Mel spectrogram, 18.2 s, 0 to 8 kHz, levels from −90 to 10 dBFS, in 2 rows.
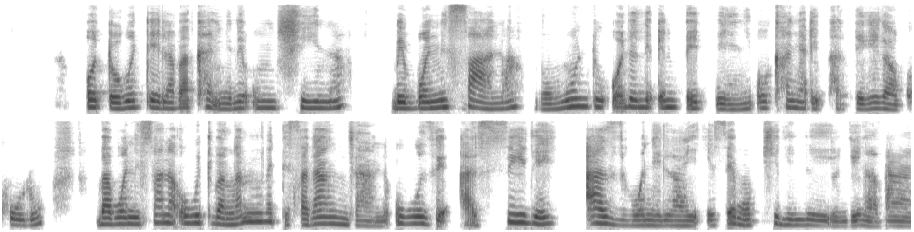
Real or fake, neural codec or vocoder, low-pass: fake; codec, 44.1 kHz, 3.4 kbps, Pupu-Codec; 7.2 kHz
